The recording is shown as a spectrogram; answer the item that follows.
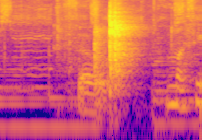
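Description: A short clatter of hard, metallic objects, loudest a little past one second in, over soft background music.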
